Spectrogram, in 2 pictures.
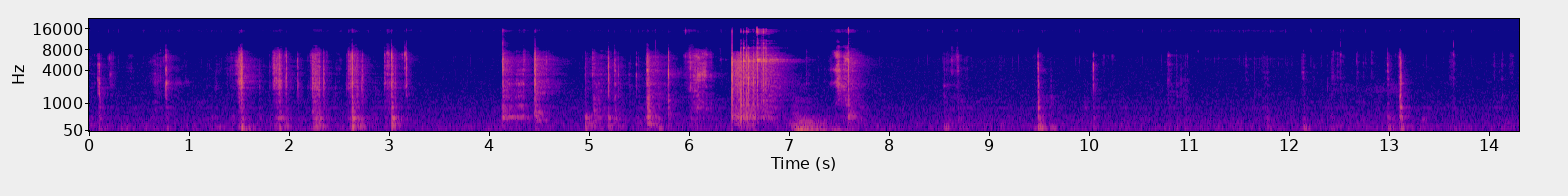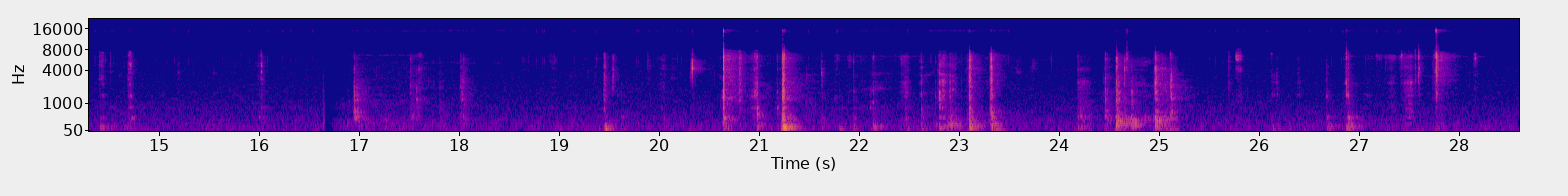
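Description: Irregular clicks, taps and scrapes of fingers and a small metal tool working on a netbook's exposed circuit boards and plastic case, with a longer, louder scraping rub about six to seven seconds in.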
